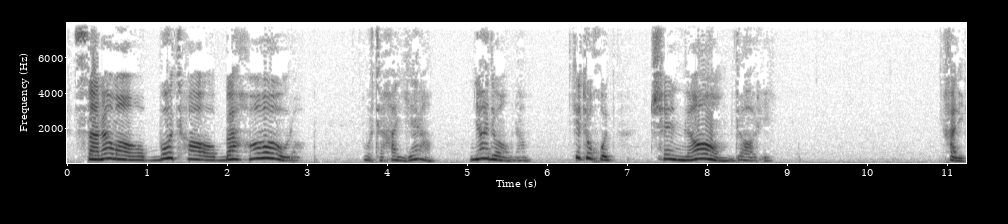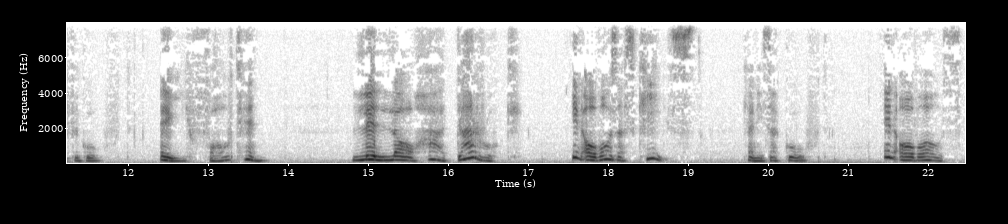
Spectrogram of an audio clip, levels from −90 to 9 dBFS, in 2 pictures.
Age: 50-69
